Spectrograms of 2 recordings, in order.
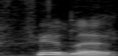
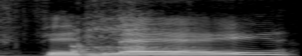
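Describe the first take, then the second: First: The word ends in an 'it' sound. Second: The word ends in an 'ay' sound. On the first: This is the local way of saying it. "and then we say fillet" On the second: This is the French way of saying it. "in France would be filet"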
